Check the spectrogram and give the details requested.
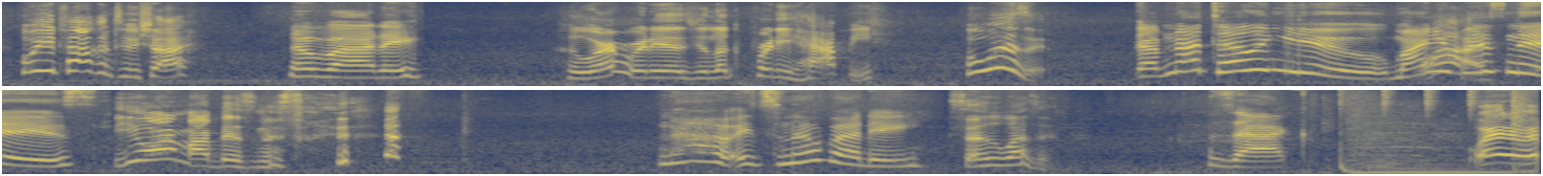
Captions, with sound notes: who are you talking to, Chey? - Nobody. - Whoever it is, you look pretty happy. Who is it? - I'm not telling you. - Why? - Mind your business. - You are my business. (laughs) - No, it's nobody. - So who was it? - Zach. (gentle suspenseful music)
